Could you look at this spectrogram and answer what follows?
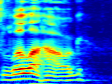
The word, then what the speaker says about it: Lillehaug: It's Lillehaug, and that problem has dogged me ever since the playgrounds back in kindergarten. – um, my name has been pronounced every conceivable way. It, um, I, we act, we took a trip recently to Iceland, my family and I, took a trip to Iceland, and everybody could pronounce my name because it is Scandinavian.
